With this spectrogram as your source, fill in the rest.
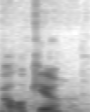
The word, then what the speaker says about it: Palkia: Is it still pronounced Palkia?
